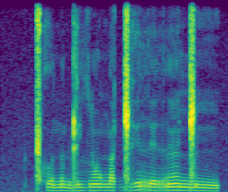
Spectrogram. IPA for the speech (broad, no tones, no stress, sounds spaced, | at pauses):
ǁʰ ʊ n ʊ n ɖ i lʲ ʎ ũ lˠ ŋ a ɡ͡ǁ e r e r ɛ̃ ŋ͡ǁ ĩ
